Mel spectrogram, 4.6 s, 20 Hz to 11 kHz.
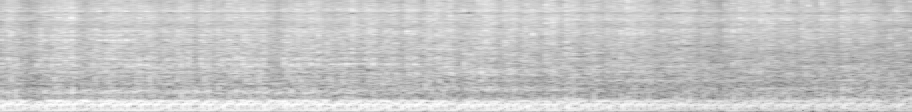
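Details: Dodge Caliber SRT4 turbo petrol engine just after Precision 6266 turbo install with coated manifold and new gasket, first start, warming at idle: smooth even idle, steady low rumble, no ticking, hissing or misses; new tune still needed.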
